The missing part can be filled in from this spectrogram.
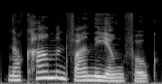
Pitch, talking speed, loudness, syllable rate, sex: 210 Hz, 260 wpm, -14 LUFS, 4.7 syllables/s, female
